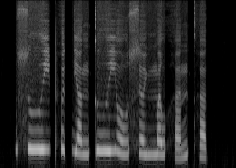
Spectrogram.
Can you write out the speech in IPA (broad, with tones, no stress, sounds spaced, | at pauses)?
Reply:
s uː˥ j pʰ ɵ˥ t̚ j ɐ˧ ŋ t̪ uː˥ j o˨˧ w s ɵ˧ ɥ m ɐ˧ w h ɐ˨˥ n t̪ʰ ɐ˧ k̚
